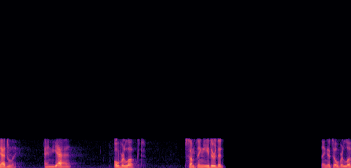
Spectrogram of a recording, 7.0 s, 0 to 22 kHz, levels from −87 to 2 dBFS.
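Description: At 4.44 s the incoming stream likely suffered a long network dropout. Two seconds of audio never arrived, so the receiver stretched the last sound into a brief fading buzz, then left 1.9 s of silence before speech resumed at 6.52 s without the lost portion.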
